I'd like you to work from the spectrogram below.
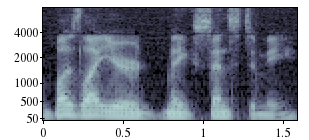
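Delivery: plain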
